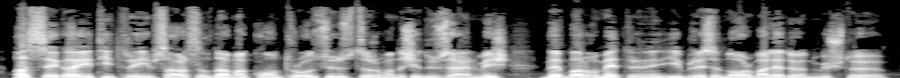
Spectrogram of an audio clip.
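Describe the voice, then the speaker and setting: Deep-voiced man reading an audiobook. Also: no room sound. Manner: dramatic, raises voice for shouted quotes. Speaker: narrator. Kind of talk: audiobook narration.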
